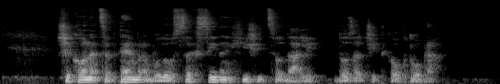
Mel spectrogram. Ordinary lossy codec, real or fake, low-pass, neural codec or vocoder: none; real; 14.4 kHz; none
